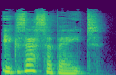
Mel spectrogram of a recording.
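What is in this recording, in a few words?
"exacerbate", British English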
